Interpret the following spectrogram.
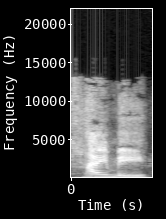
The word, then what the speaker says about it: Jaime: it's not that it's it's Jaime in Spanish yeah it's pronounced Jaime because of the J right you're stupid who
